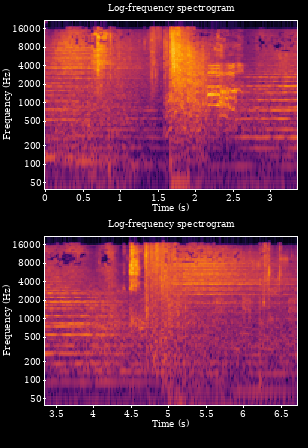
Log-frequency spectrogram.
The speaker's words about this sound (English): Garrus shot the guy.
